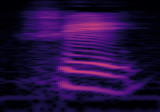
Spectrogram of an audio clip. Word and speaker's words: February: Febrero, February, February, February. Es más común de esta manera, obviando la primera R. February, February, February.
